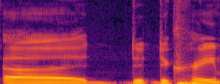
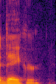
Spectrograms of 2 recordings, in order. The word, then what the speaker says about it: Dacre: So it goes to Billy, which his name is Decray Montgomery. Is that how you say it? I always mispronounce it. Dacre. Anyway, yeah, Dacre.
